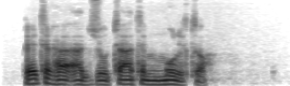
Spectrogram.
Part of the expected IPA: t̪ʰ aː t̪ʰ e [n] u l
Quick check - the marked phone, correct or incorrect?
incorrect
